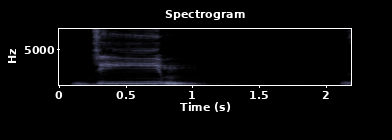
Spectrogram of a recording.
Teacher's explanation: করার সময় আওয়াজটা অনেক বড় হবে বিকট হবে শিন এরপরের লাইন জিম জিহ্বার মধ্যখান তার বরাবর উপরের তালুর সাথে লাগবে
